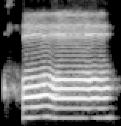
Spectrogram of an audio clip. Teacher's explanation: ho is heavy and 2 counts long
